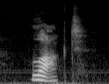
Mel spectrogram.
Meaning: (verb) simple past and past participle of lock; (adjective) 1. Having undergone locking; secured by a lock 2. Protected by a mutex or other token restricting access to a resource 3. Very drunk
- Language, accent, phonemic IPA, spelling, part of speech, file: English, US, /lɑkt/, locked, verb / adjective, En-us-locked.ogg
